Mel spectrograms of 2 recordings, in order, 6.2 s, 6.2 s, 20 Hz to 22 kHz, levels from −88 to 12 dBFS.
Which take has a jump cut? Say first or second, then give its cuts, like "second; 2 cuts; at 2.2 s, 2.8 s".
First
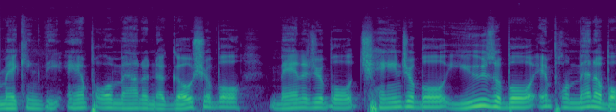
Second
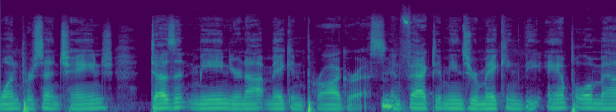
second; 1 cut; at 3.9 s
